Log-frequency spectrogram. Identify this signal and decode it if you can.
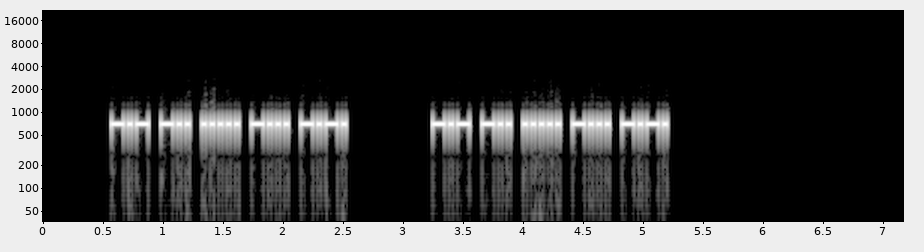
Morse code, heard as a keyed tone, about 36 wpm, 700 Hz. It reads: KD5BC KD5BC
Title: USA Call Signs - 5 Characters - Repeated 2x - 35wpm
